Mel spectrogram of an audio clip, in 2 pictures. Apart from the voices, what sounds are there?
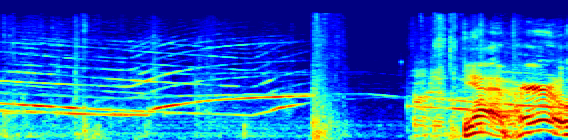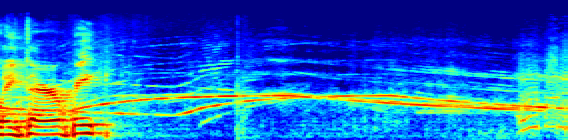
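police car sirens during pursuit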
